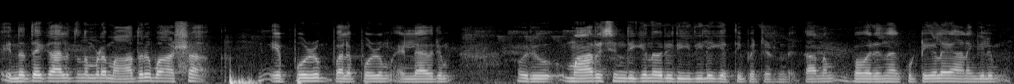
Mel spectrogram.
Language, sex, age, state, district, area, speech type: Malayalam, male, 18-30, Kerala, Alappuzha, rural, spontaneous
